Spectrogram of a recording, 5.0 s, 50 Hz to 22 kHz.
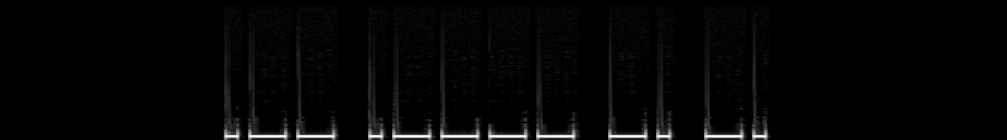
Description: Morse code, heard as a keyed tone, about 20 wpm, 700 Hz. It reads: W1NN
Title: Call Signs Repeated 3x - 20wpm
